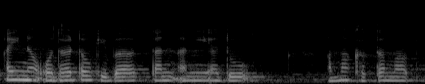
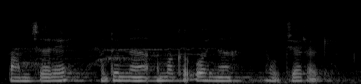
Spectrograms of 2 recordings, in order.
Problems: background sounds at intervals, low volume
